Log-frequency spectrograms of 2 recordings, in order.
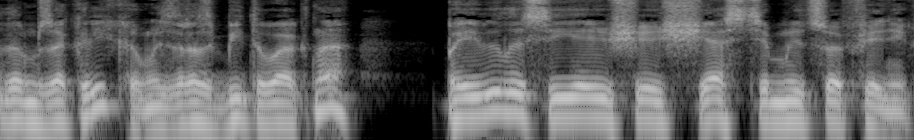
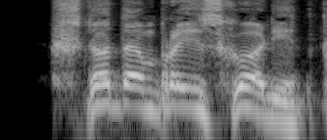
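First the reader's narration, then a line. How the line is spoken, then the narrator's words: Shout. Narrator (Russian): крикнул полковник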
